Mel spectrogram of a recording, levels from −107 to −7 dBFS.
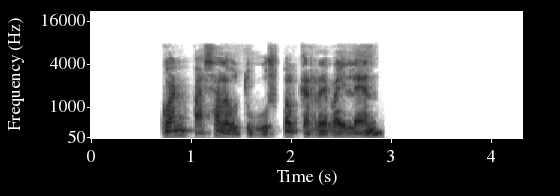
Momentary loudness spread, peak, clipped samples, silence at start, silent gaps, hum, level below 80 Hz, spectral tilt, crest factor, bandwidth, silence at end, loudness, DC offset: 6 LU; -6 dBFS; under 0.1%; 0.7 s; none; none; -64 dBFS; -5 dB/octave; 20 dB; 7.8 kHz; 1.4 s; -23 LUFS; under 0.1%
